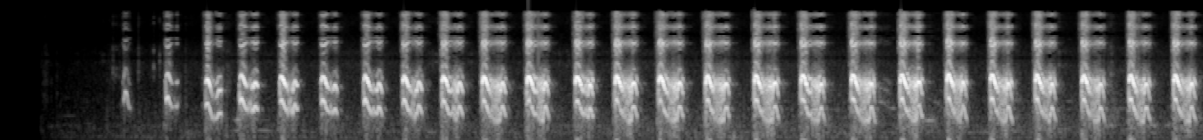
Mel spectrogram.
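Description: See-see partridge calling: a long, rapid series of short, loud notes, each falling in pitch, about two and a half a second. A few quieter notes lead in after about a second of silence.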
